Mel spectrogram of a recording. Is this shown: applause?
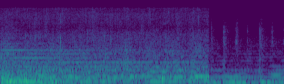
no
